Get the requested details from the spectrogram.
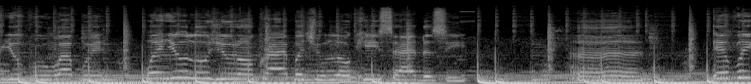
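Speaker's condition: No condition

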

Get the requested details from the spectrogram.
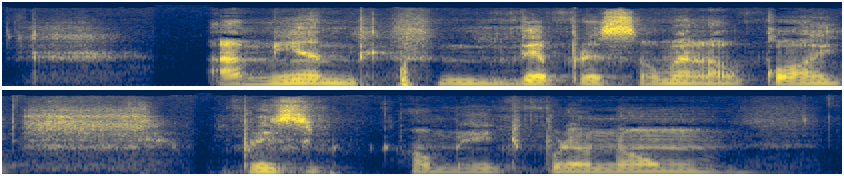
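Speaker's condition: Cerebral palsy, mild; wheelchair user

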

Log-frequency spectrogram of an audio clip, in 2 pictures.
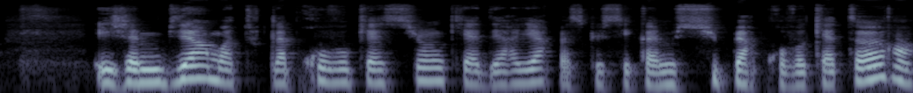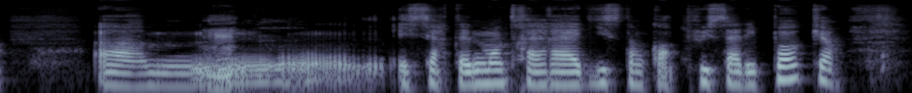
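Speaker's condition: No condition

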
